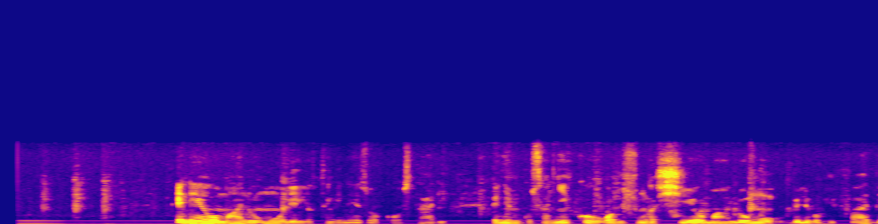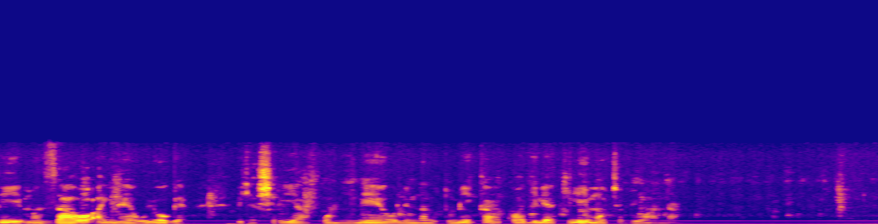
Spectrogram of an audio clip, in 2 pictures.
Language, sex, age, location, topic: Swahili, male, 25-35, Dar es Salaam, agriculture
